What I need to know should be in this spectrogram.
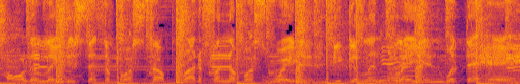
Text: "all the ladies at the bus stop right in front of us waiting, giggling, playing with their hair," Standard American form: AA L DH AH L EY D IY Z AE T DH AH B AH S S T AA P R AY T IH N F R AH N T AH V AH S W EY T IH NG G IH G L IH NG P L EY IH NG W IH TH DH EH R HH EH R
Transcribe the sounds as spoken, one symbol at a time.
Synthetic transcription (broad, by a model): AA L DH AH L EY D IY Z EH T DH AH B AH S S T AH P R AY T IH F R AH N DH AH B AH S W EY T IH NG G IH G L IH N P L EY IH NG W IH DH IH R HH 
